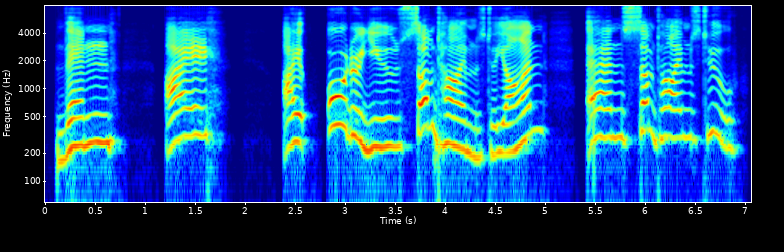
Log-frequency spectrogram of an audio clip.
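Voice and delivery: a hint of royal sputter; sputtering king. A narrator's reading. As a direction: stumble over the order, mildly vexed. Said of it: "he sputtered a little".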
